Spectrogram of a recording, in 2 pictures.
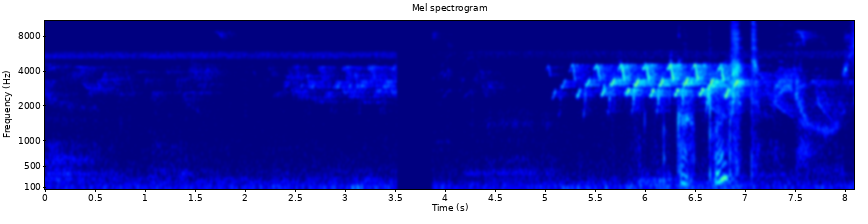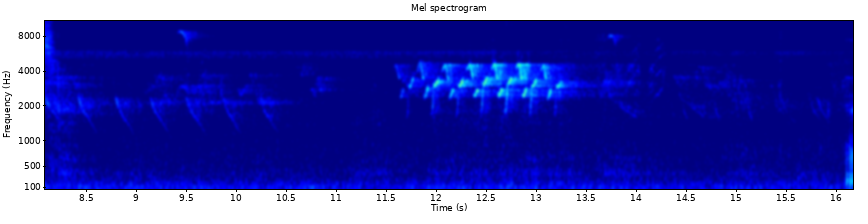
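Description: A songbird singing in three bursts of rapid, evenly repeated high chirps, the loudest about five to seven seconds in, over a faint steady high-pitched whine.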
